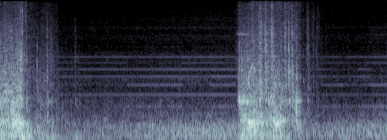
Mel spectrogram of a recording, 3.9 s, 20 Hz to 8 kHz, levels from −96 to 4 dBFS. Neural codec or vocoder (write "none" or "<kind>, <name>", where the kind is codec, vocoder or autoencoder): none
